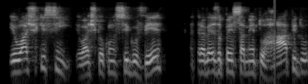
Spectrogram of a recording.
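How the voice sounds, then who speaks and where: Fairly high-pitched, a man with an ordinary speaking voice talks at a moderate pace with fairly even intonation. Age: 30s. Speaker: futsal player. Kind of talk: casual interview chat.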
